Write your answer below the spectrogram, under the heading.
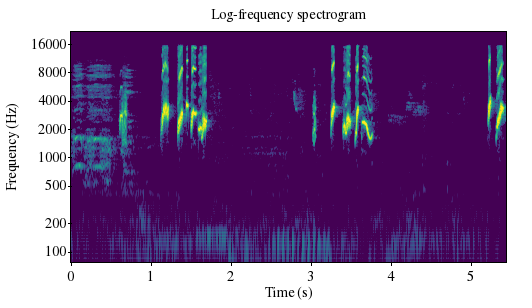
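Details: Red-whiskered bulbul in morning song, phrases of several quick, rich whistled notes with rising and falling slurs, separated by short gaps; a brief buzzy rattle opens the recording over a low hum.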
